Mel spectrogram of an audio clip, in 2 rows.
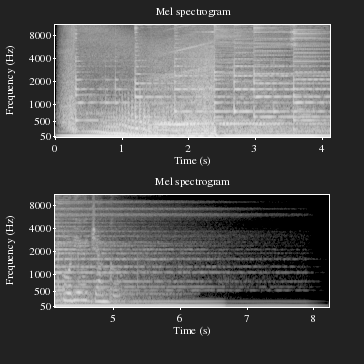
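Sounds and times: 
minimal tech logo jingle: 0:00.2 - 0:06.0.

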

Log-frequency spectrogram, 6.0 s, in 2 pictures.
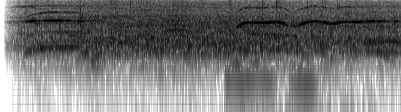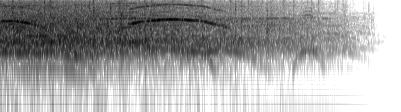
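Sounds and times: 
crowd cheering: 0:00.0 - 0:06.0.

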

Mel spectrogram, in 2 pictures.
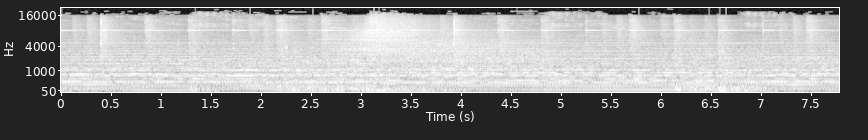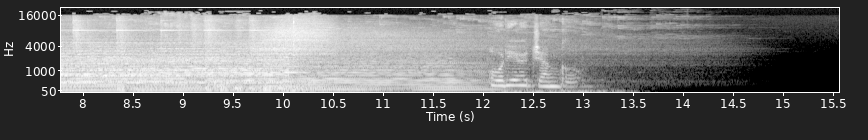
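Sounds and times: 
epic award ceremony winner music: 0:00.0 - 0:12.1.

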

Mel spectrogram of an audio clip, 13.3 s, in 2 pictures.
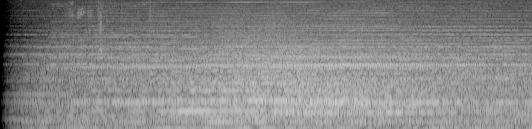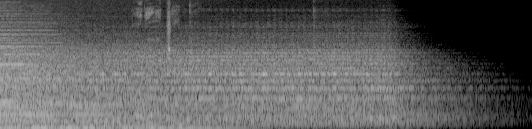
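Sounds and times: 
horror stab: 0:01.4 - 0:09.5.

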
